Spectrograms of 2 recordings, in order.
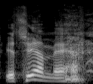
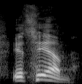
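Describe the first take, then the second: First: Said in the usual way. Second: "It's him" said through a light laugh; a laugh breaking into "him". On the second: Retold or imitated. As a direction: chuckle the words "It's him". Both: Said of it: "And Sidney went".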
